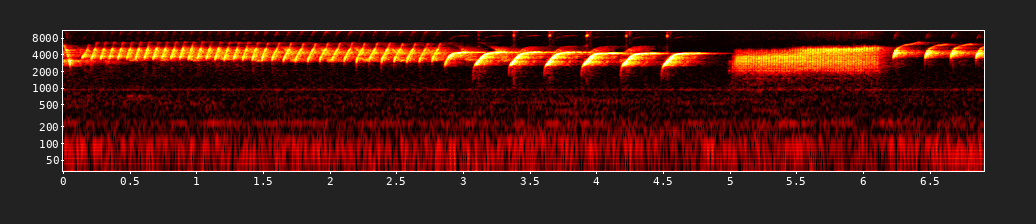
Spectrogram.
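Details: Canary singing a long roll for training young and adult canaries: steady rapid trill, then a string of swooping notes, a sustained buzzy tone, and more swoops.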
